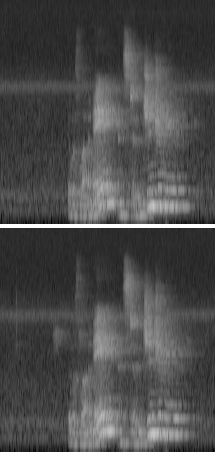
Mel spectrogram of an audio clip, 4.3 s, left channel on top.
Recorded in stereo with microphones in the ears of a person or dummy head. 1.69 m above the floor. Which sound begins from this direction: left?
A woman speaking, at 1.4 s.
